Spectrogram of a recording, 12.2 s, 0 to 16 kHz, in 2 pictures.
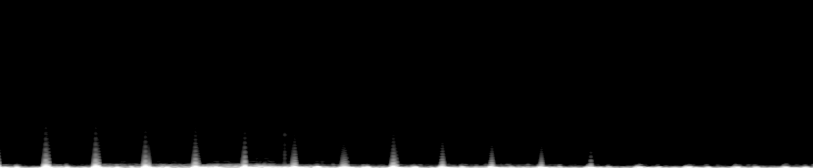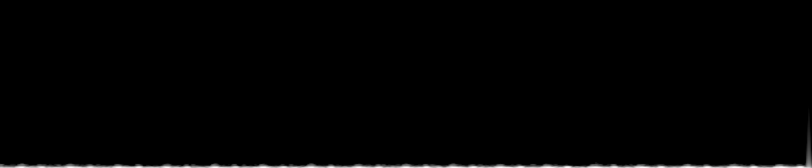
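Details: Fast, regular pounding heartbeat about 160 beats a minute with low steady hum; a random tachycardia attack at rest, no exercise or caffeine, with dizziness, shaking, breathlessness.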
